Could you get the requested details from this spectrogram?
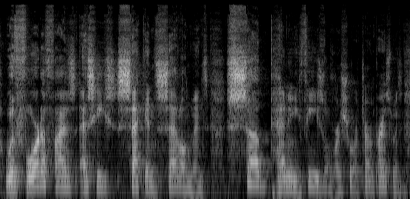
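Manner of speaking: usual speaking voice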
